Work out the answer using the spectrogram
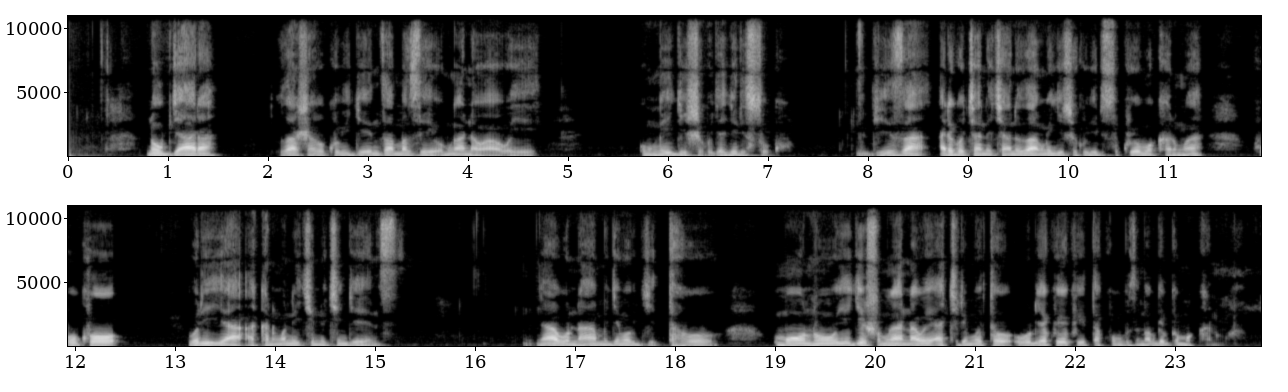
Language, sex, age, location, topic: Kinyarwanda, male, 18-24, Huye, health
